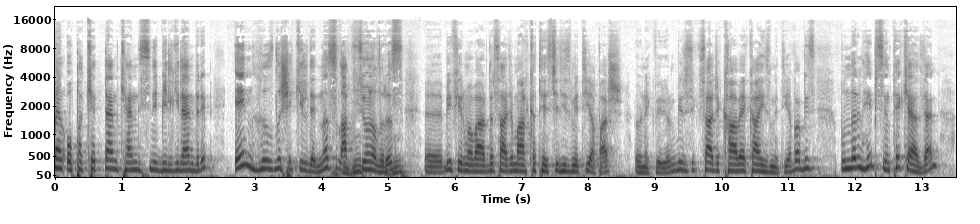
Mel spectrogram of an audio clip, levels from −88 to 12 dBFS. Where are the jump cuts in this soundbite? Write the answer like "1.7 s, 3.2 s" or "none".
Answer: 5.5 s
